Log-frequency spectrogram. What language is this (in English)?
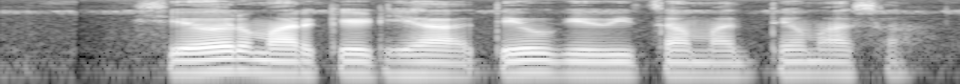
Marathi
